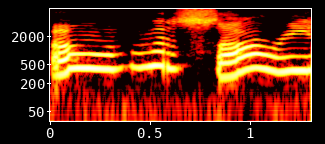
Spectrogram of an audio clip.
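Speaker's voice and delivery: very high, odd, strange voice, pitch way up. Retelling how a girl apologized after being told off, imitating Platypus Girl's voice. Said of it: "Like she talks like this".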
